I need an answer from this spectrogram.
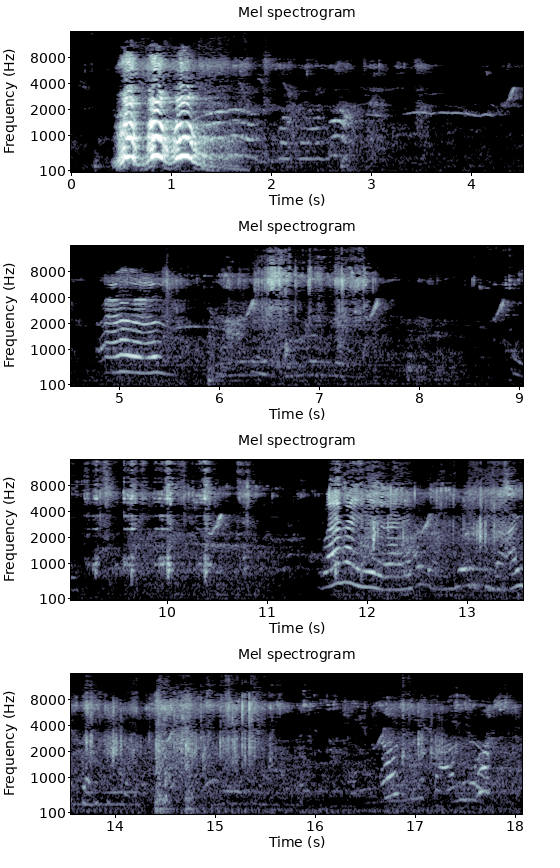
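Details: A dog gives a quick loud burst of barks at the start, then only faint, scattered yelps and whines follow over quiet background.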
